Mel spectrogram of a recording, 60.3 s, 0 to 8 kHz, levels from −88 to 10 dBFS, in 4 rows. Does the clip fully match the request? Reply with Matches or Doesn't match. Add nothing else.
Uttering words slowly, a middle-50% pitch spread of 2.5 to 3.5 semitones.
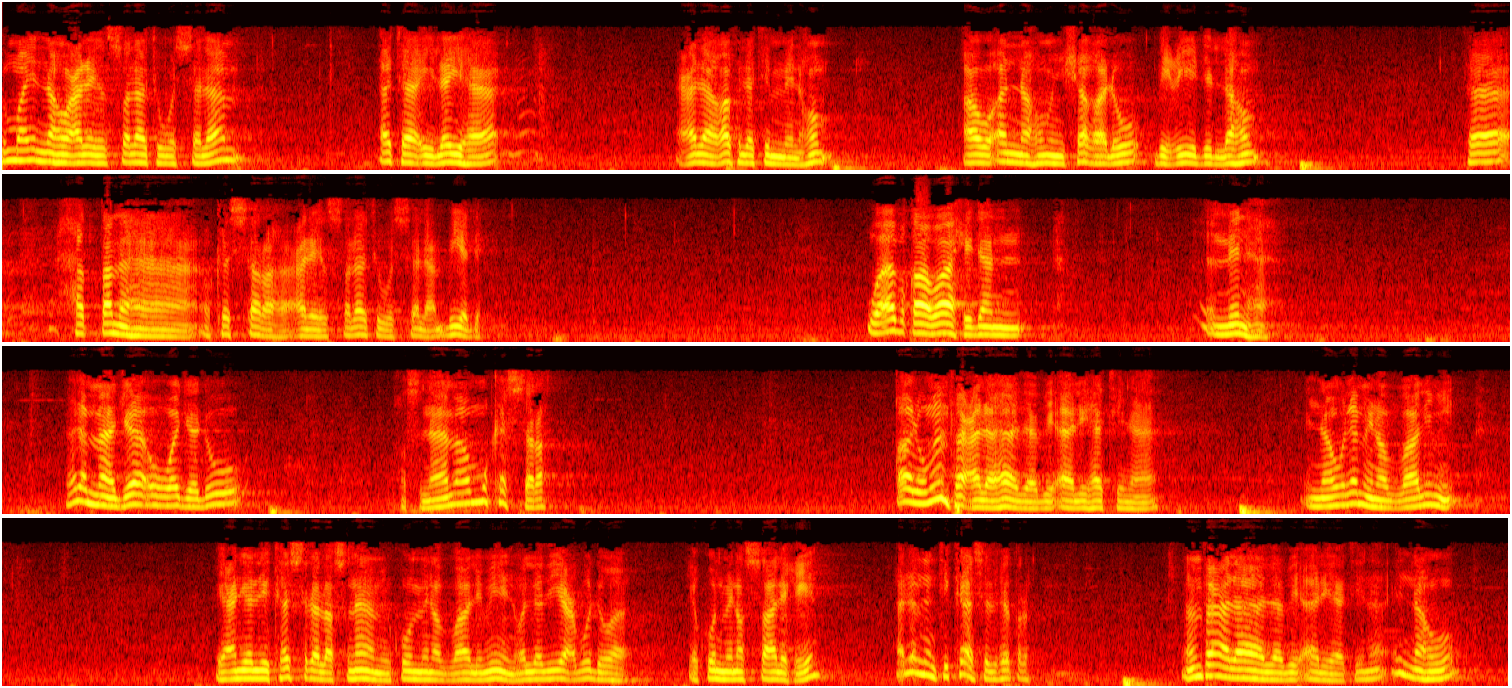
Doesn't match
